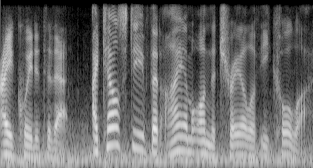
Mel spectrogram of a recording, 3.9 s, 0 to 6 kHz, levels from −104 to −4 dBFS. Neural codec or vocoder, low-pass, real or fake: none; 5.4 kHz; real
